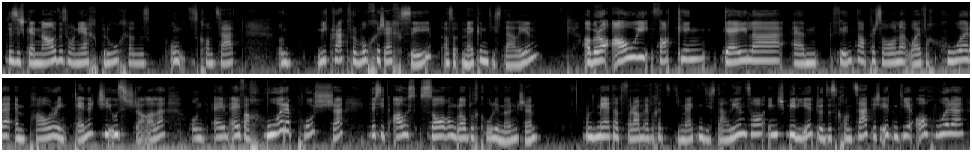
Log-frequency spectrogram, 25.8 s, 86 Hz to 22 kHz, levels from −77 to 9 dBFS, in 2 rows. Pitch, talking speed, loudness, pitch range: 235 Hz, 165 wpm, -25 LUFS, 215-265 Hz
